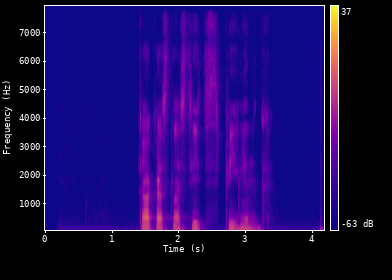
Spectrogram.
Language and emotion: Russian, neutral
